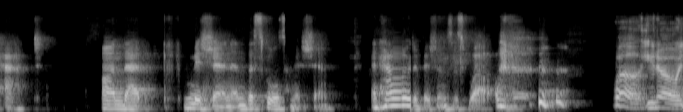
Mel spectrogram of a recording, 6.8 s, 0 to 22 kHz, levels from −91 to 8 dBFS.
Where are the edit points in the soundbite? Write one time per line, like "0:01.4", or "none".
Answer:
0:02.8
0:04.1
